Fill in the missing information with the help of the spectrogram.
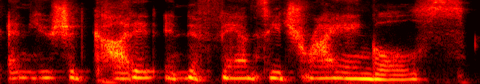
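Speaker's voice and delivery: slow, breathy secret whisper; mom's whisper. Retold or imitated. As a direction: whisper the tip slowly, like a secret. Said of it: "she does whisper sometimes".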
